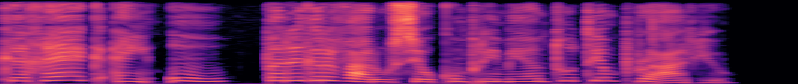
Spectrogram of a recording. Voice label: Voicemail Temporary Greeting, voice prompts, portuguese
